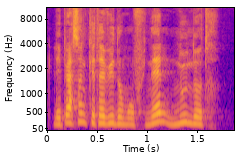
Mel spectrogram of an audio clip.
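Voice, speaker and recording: Brief: male marketing coach, rapid casual delivery, slightly high voice, lots of fillers. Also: a little mellow. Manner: fast, informal, many fillers and restarts, addresses viewer with "ok?". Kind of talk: screen-share marketing lesson.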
